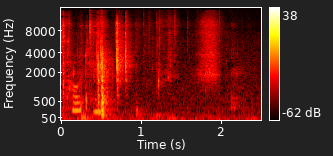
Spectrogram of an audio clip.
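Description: A plastic-coated canvas rustles and crinkles as it is handled.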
